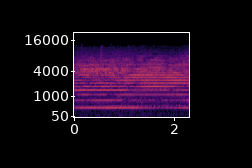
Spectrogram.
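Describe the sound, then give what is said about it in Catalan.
Ship sirens blare from Catalan fishing ports in a protest against an EU plan that limits bottom trawling. One loud, steady, harmonic-rich tone holds at a constant pitch without a break. “Les sirenes han sonat aquest dimarts als ports catalans per protestar contra el Pla d'Acció Europeu per preservar la biodiversitat del mar, limitant la pesca d'arrossegament.”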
